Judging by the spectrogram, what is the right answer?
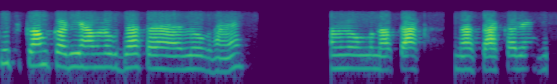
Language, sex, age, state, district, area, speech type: Hindi, female, 45-60, Uttar Pradesh, Chandauli, urban, conversation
